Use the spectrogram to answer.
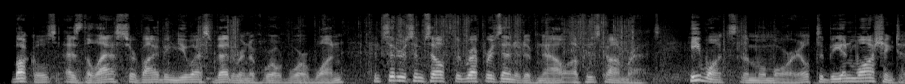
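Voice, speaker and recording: Noticeable background noise surrounds a man with a fairly low pitch. He talks at a fairly quick pace with very wide pitch swings. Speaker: TV news reporter. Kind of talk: TV news report narration.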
